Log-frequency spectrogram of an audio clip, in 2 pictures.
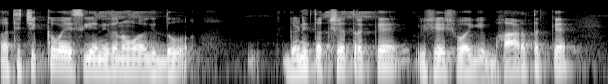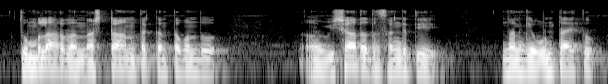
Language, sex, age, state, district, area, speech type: Kannada, male, 60+, Karnataka, Chitradurga, rural, spontaneous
